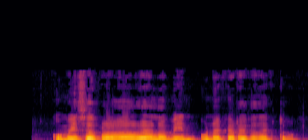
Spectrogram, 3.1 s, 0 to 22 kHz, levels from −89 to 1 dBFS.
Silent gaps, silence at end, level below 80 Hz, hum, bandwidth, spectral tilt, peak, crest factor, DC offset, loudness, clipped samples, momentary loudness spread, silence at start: none; 0.1 s; -46 dBFS; none; 11.5 kHz; -8 dB/octave; -4 dBFS; 16 dB; under 0.1%; -20 LUFS; under 0.1%; 8 LU; 0.55 s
